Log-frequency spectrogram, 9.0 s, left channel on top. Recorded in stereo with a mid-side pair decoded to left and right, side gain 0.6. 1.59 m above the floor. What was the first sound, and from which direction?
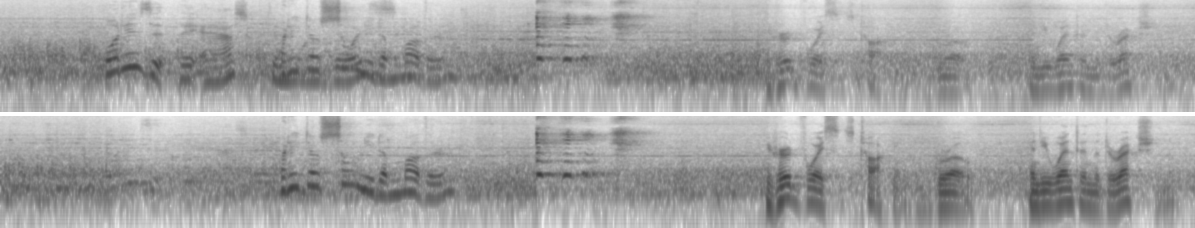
A woman speaking, 60° left.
